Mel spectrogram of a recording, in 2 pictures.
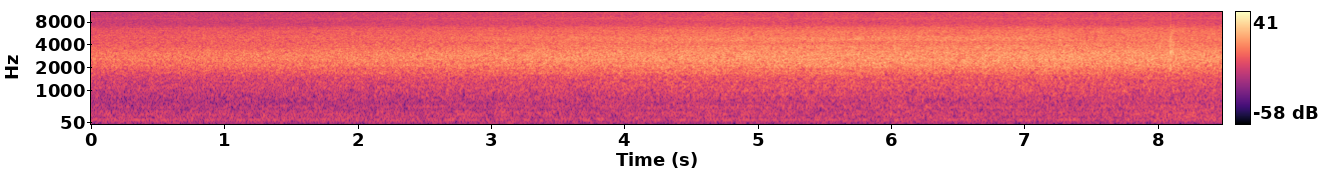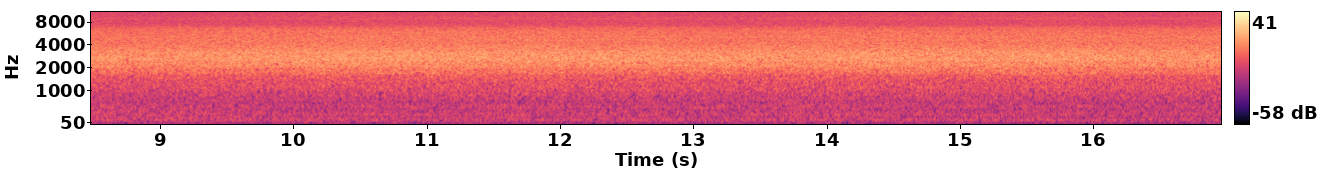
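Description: Boeing 777 flight-deck noise on final approach: a steady rush of airflow with a low steady hum beneath it, growing slightly louder over the first few seconds.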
